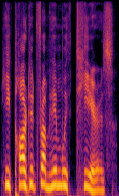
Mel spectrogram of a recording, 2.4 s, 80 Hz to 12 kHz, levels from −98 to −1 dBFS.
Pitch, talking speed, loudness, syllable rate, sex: 190 Hz, 150 wpm, -18 LUFS, 3.2 syllables/s, male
